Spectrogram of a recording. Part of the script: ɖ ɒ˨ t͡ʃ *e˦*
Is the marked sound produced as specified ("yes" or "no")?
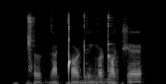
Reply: no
